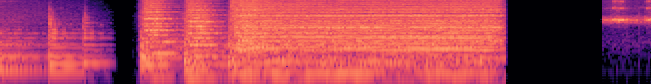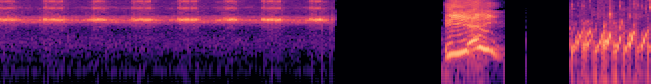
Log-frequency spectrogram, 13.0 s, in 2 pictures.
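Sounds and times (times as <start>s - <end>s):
crickets chirping: 6.0s - 9.9s.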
